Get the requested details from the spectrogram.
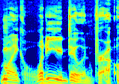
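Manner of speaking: ordinary talk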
